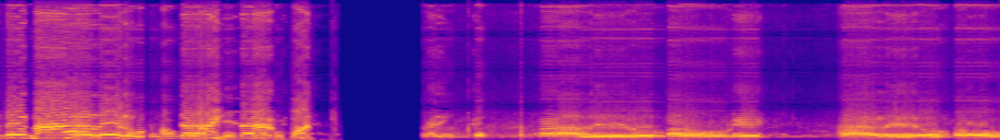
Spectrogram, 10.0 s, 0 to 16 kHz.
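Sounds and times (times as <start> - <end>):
young male voices singing: 0.0 - 1.8, 4.2 - 10.0.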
